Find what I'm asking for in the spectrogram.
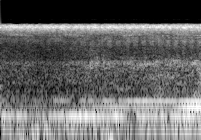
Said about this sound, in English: I hear an airplane in the distance, cars passing on the road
